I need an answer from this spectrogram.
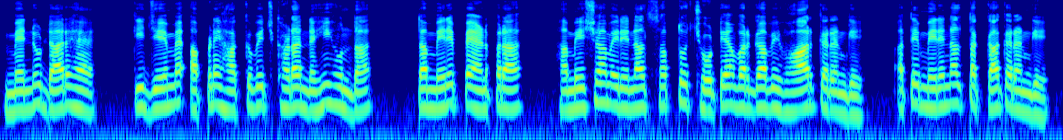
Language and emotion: Punjabi, fearful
